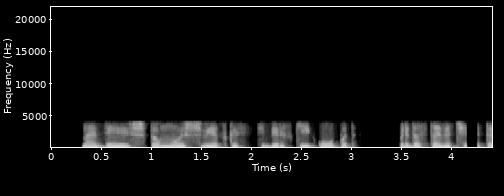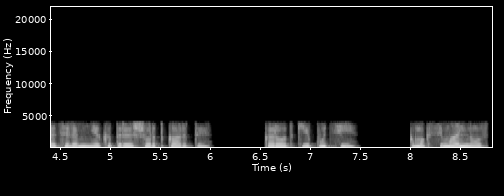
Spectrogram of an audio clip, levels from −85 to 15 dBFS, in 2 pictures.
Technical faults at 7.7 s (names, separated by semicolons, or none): jitter buffer speed-up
